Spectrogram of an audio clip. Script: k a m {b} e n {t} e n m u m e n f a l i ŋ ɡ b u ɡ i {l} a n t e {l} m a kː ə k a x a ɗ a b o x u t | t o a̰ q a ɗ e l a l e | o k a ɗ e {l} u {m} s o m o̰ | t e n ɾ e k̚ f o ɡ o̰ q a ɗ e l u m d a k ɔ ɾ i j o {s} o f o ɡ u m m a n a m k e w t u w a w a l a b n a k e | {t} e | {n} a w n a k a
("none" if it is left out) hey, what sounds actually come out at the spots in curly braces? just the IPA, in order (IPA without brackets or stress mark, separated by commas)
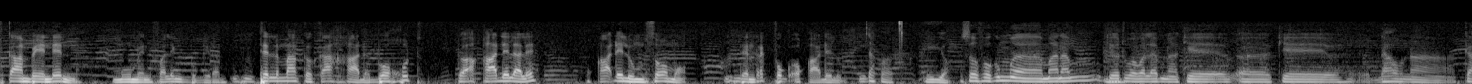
b, d, ɾ, l, l, m, s, k, d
